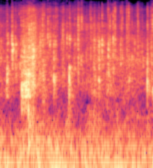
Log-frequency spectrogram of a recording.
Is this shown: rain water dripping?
yes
